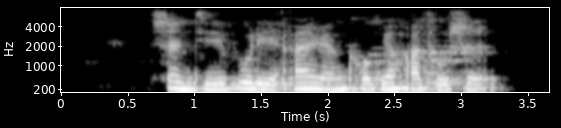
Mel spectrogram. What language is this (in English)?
Chinese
